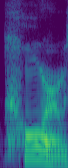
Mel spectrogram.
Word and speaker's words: Corps: It's like it's a silent P, my brother. C U P is coup. It's kind of like the word core. C O R P. It's there's a silent P there, my friend.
